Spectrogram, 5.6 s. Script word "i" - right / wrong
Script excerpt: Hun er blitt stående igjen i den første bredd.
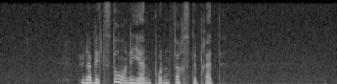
wrong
